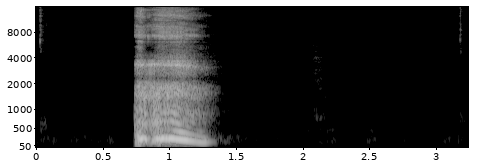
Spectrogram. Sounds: Throat clearing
